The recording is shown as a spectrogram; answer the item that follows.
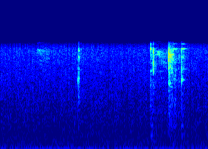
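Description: Small metal clicks of a bolt and nut being handled and fitted through a rubber stopper: one faint click, then a quick run of sharper clicks near the end.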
